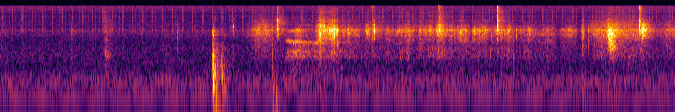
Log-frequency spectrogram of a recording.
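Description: Quiet mouth and swallowing sounds of a man drinking beer from a glass. There is one sharp knock about three seconds in, faint small clicks after it, and a low steady hum throughout.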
